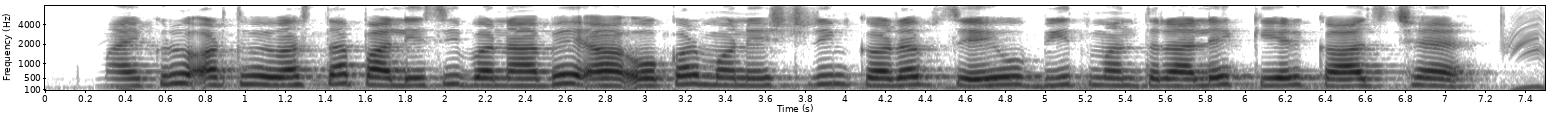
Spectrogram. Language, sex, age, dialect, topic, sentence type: Maithili, female, 18-24, Bajjika, banking, statement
